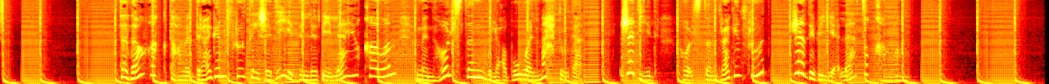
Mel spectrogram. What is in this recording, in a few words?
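Arabic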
